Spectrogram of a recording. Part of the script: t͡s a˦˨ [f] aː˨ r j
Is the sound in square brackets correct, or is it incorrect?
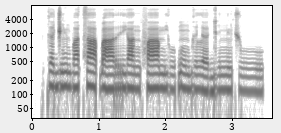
incorrect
